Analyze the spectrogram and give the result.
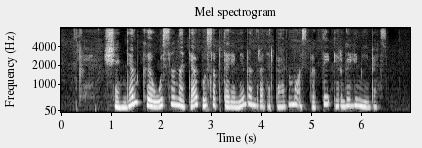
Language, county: Lithuanian, Kaunas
